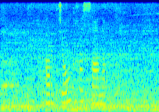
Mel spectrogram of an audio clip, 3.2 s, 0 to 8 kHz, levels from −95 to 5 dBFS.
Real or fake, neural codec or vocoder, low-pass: real; none; 7.2 kHz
